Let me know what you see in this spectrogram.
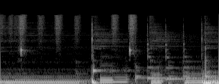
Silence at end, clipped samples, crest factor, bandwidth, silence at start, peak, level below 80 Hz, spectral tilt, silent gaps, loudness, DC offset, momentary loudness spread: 0 s; under 0.1%; 16 dB; 11 kHz; 0 s; -8 dBFS; -28 dBFS; -6 dB/octave; none; -28 LUFS; under 0.1%; 4 LU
